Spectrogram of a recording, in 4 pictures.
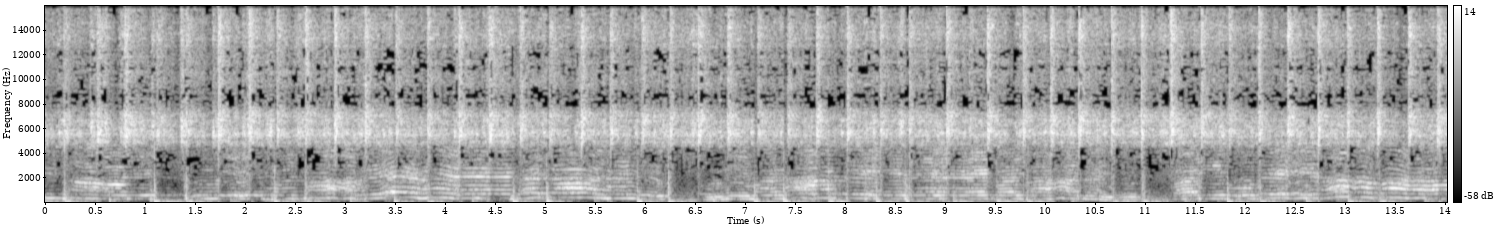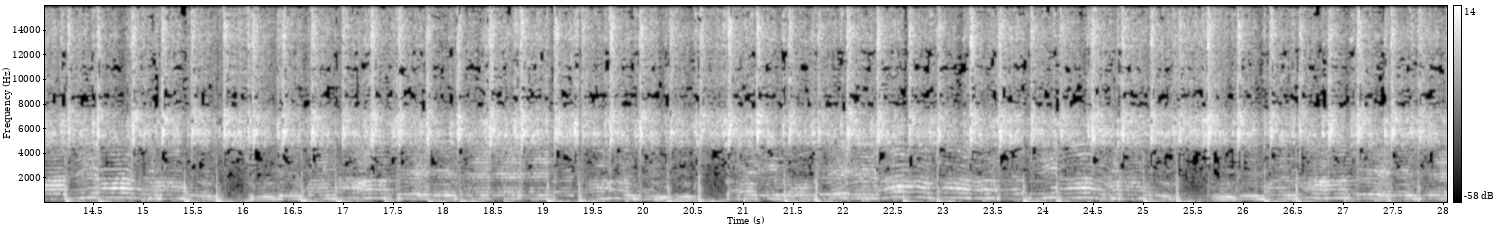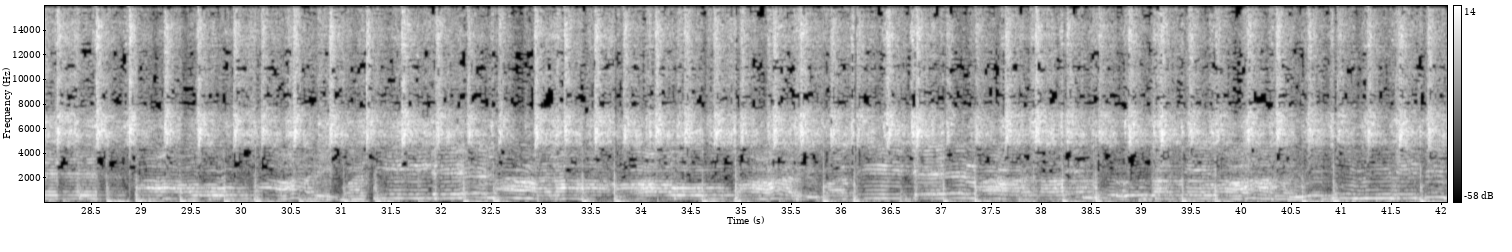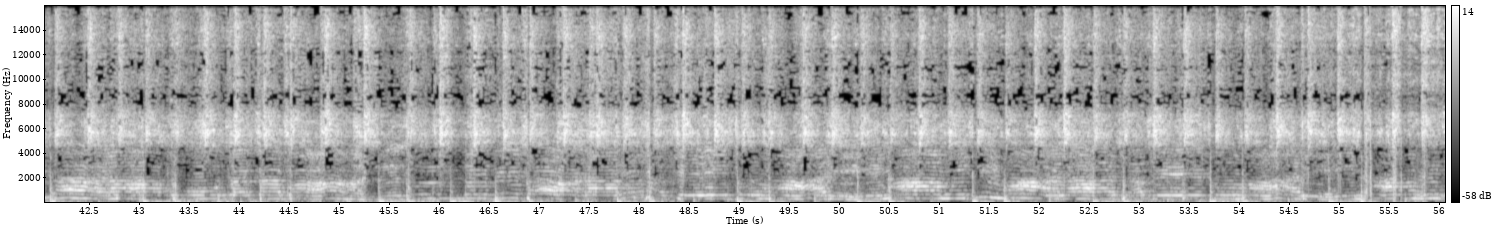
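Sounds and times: hand drum: 0.0 - 56.0
women singing devotional song: 0.0 - 56.0.

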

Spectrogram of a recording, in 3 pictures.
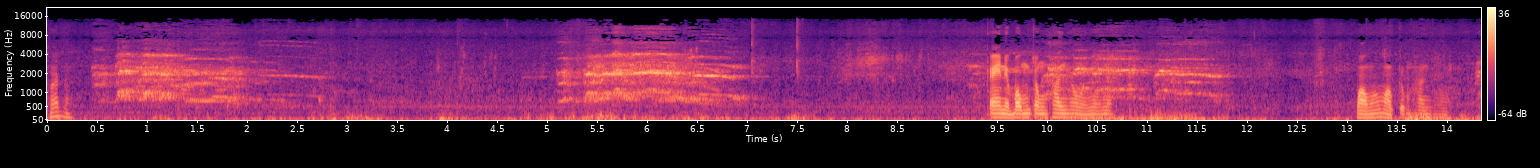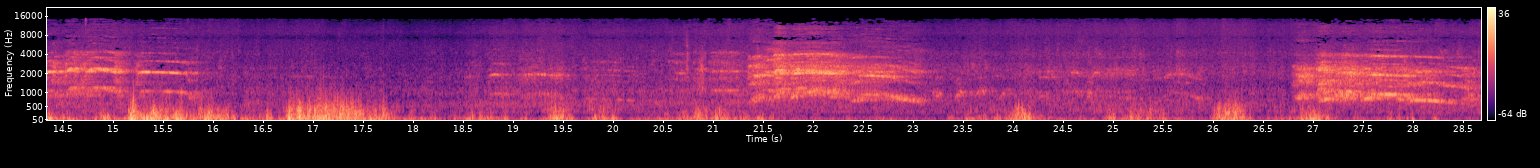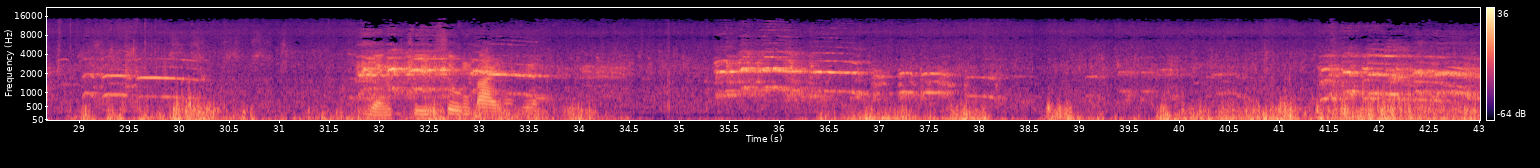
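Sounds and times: rooster crowing: 0.4 - 3.0, 5.0 - 7.2, 9.1 - 12.0, 14.3 - 16.0, 18.5 - 23.4, 24.0 - 26.2, 26.8 - 30.4, 31.7 - 34.7, 35.3 - 43.0.

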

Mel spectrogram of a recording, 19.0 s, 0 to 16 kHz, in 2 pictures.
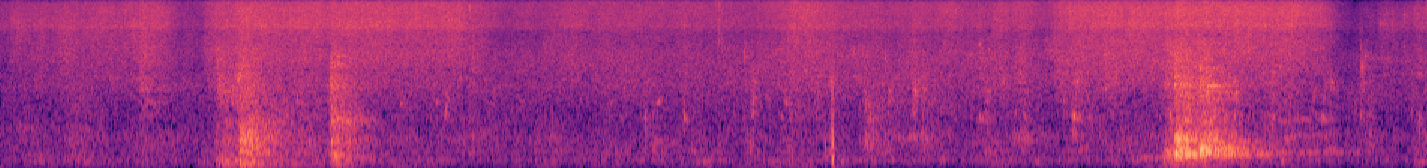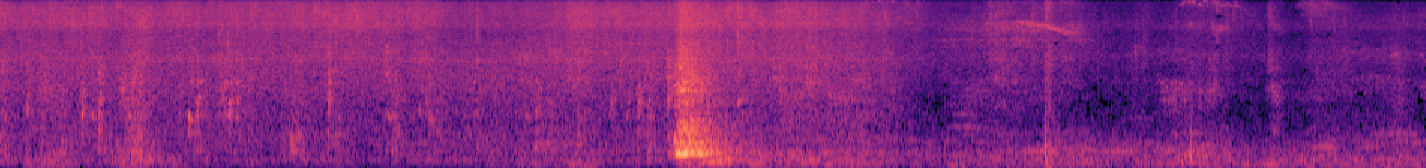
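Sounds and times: puppy lapping water from metal bowl: 1.4 - 15.5
water sloshing in bowl: 1.4 - 15.6.

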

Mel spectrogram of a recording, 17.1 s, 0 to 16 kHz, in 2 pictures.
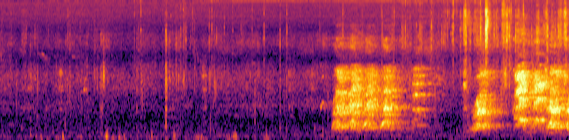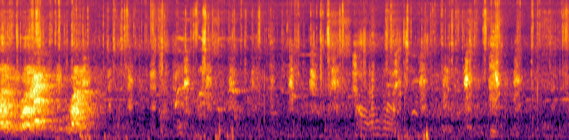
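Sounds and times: dog barking: 4.8 - 10.2.

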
